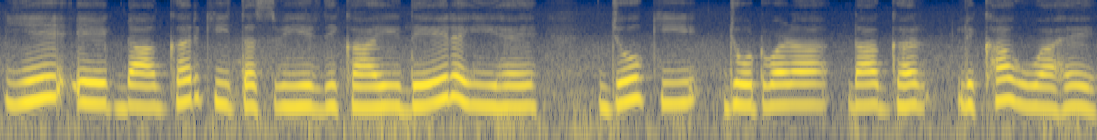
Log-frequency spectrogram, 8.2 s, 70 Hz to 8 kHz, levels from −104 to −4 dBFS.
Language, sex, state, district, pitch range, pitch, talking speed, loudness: Hindi, female, Rajasthan, Jaipur, 225-250 Hz, 230 Hz, 110 wpm, -13 LUFS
